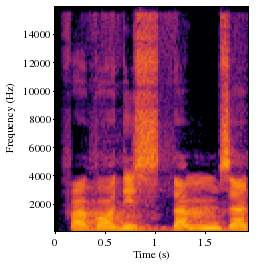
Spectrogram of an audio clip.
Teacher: mim sukun bertemu sin dibaca dengan jelas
